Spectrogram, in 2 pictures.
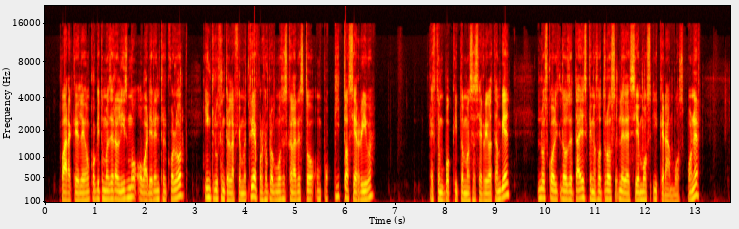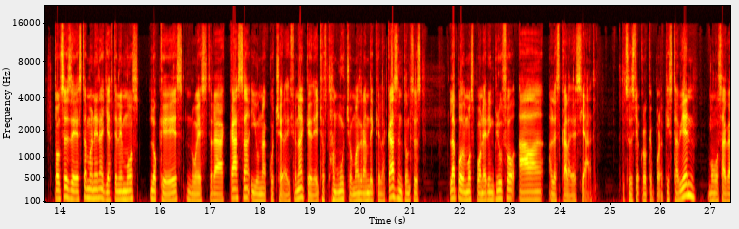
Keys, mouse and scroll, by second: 0.4 click, 1.0-2.7 middle drag, 2.7 3, 3.0 click, 3.2 scroll up 2, 3.6-4.1 shift+middle drag, 4.6 e, 6.9 click, 7.4 click, 7.8 e, 8.7 click, 9.2-10.4 scroll down 2, 9.4-11.2 middle drag, 11.5 Tab, 12.4 click, 13.6 g, 13.7 x, 14.7 click, 15.0-16.3 middle drag, 19.1 scroll down 1, 19.4-20.8 middle drag, 21.0 s, 24.0 click, 24.4 scroll up 2, 24.8-25.2 shift+middle drag, 25.3-26.4 middle drag.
